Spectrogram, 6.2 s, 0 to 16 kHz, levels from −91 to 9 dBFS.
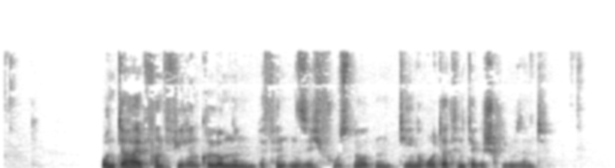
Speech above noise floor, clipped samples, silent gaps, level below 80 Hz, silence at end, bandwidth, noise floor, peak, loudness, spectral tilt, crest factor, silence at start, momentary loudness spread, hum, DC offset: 61 dB; under 0.1%; none; -58 dBFS; 0.7 s; 11.5 kHz; -81 dBFS; -2 dBFS; -21 LUFS; -5.5 dB/octave; 20 dB; 1 s; 12 LU; none; under 0.1%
